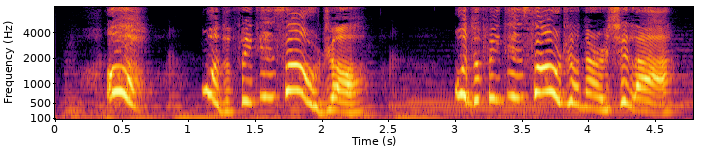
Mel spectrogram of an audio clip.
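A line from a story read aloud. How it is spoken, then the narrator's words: Shouting. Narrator (Chinese): 他喊道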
